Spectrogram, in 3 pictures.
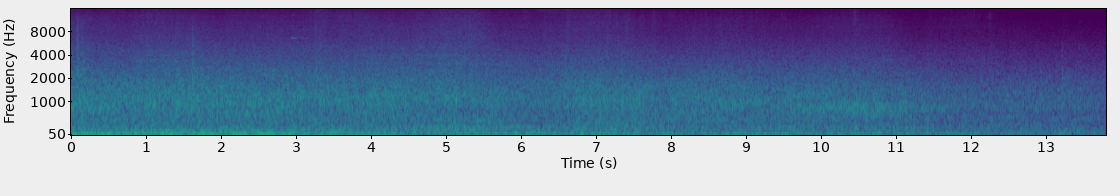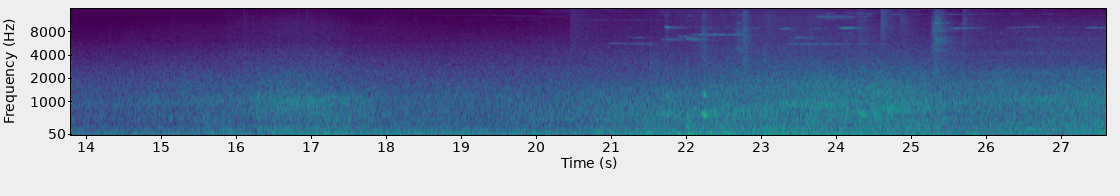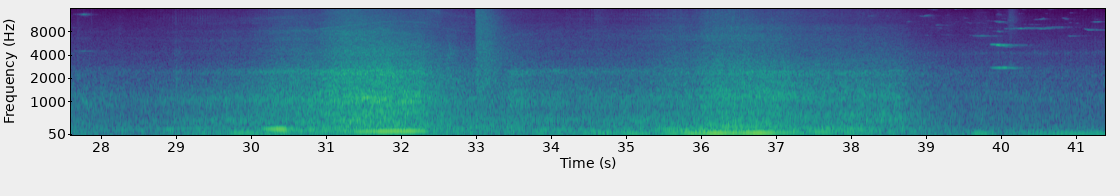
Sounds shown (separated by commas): bus wheels rolling, bus, bus compressor, bus engine idling, car, car wheels rolling, car engine accelerating, bus engine accelerating, bus brakes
